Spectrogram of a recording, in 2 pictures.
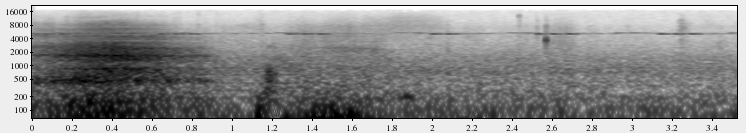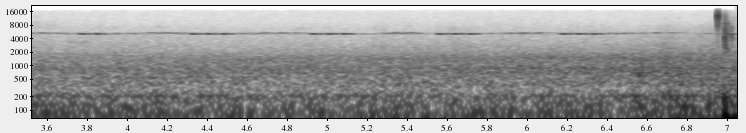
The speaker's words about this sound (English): Well, I'm just vibing to the crickets out here.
